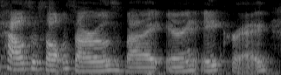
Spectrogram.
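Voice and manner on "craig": ordinary delivery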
